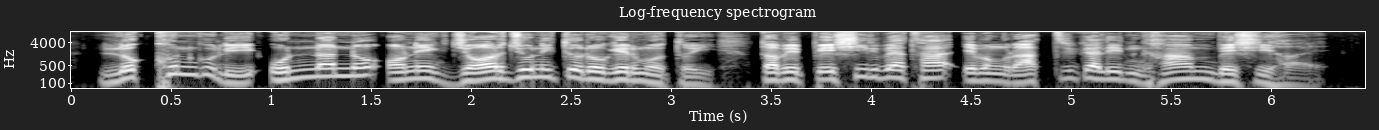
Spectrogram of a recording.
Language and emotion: Bengali, neutral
